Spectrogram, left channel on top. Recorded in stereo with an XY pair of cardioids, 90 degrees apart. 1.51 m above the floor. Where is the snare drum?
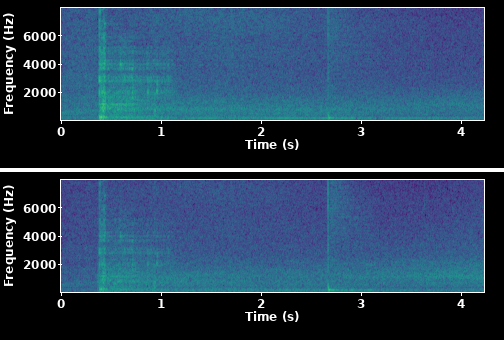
30° right, 1.4 m.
